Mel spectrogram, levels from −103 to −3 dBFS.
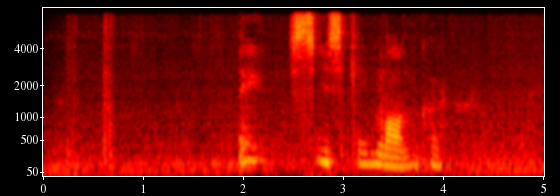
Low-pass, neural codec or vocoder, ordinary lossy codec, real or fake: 7.2 kHz; codec, 16 kHz in and 24 kHz out, 0.6 kbps, FocalCodec, streaming, 4096 codes; none; fake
